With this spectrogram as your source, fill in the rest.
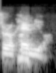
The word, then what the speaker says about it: Rogelio: Rogelio? Yeah, the G is an H, so it's Rogelio. Rogelio.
